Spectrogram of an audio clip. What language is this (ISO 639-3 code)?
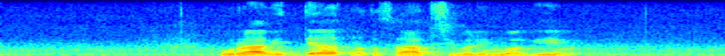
sin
